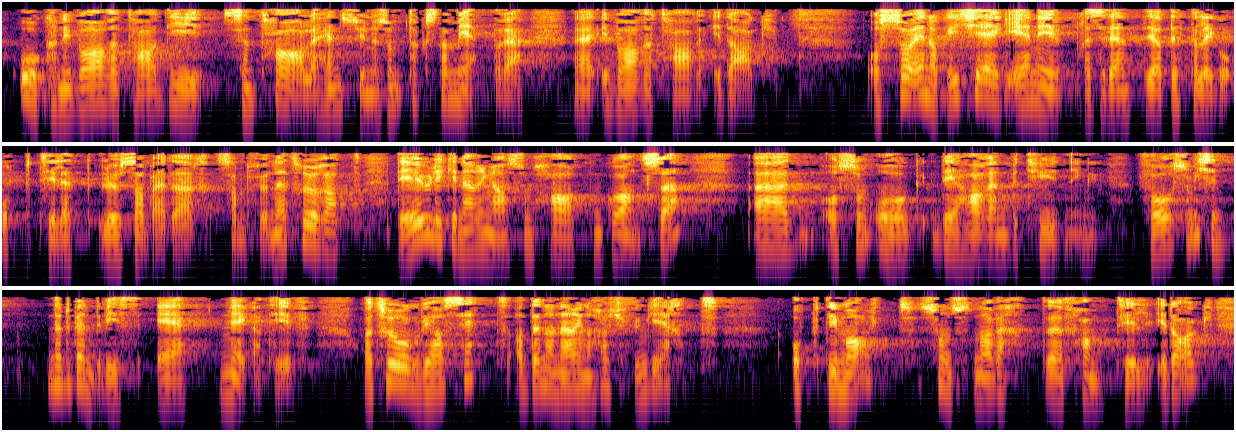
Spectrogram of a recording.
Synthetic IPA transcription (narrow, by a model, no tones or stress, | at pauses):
oːkʰɑnɪʋɑːɾət̪ʰɑːd̪ɪsɛnt̪ʰɾɑːləɦɛnsyːnəsɔmt̪ʰɑkst̪ɑmeːt̪əɾə̰ʔɪʋɑːɾət̪ʰɑːɾɪ̰d̪ɑ̰ːɡ | ʔɔ̰sɔænɔkːɪçːəɛɡeːnɪpʰɾɛsɪd̪ɛnt̪ɪɑt̪̚d̪ɛt̪ːəlɛɡːə̰ɾɔpːt̪ʰɪlɛt̪løːsɑɾbæ̰ɪd̪ə̰ɾsɑmfʉnət̪ʰɾʉːɾɑt̪ | d̪̥ɛæɾʉːliːkənæːɾɪŋəɾsɔmhɑɾkʰʊŋkʉɾɑnsə | ɔ̰sɔmoːɡd̪ɛɦɑɾɛnbət̪ʰyːd̪nɪ̰ŋ | fɔɾsɔmɪçːə | nœd̪ʋɛnd̪ɪʋiːsɛɾneːɡɑ̰t̪ʰḭːʋɔjɛɡt̪ʰɾʉːɾoːɡʋɪhɑɾsɛt̪ːɑ̰t̪̚d̪ɛnːənæːɾɪŋənhɑɾɪçə̥fʉŋɡḛːɾt̪ | ɔpt̪ɪmɑ̰ːlt̪sɔnsɔd̪nhɑɾʋæɾt̪fɾɑmt̪ʰɪlɪ̰d̪ɑ̰ːɡ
